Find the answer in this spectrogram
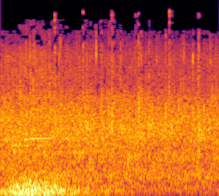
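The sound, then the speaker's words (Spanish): A crowd applauds during a speech by the Pope, with a dense, continuous wash of clapping that is strongest at the start and stays steady to the end. “Un nuevo aplauso en medio de este discurso profundo del Papa.”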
